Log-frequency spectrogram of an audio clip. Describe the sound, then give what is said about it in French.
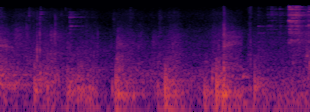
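Faint footsteps climb a staircase to the second floor of a former prison in Pont-l'Évêque, a few soft, uneven thuds over quiet background noise. “Et alors on se dirige maintenant au deuxième étage, donc en prenant l'escalier.”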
